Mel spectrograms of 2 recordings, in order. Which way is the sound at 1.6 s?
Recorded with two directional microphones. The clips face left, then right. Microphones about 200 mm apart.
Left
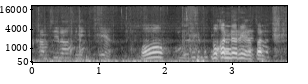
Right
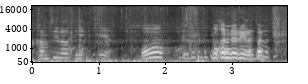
30° right (ahead or behind).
